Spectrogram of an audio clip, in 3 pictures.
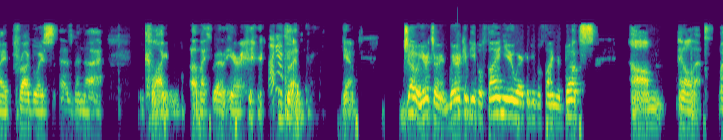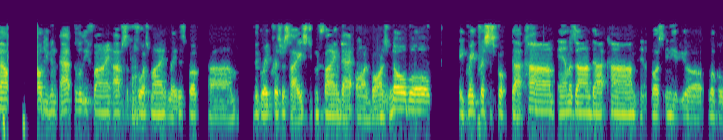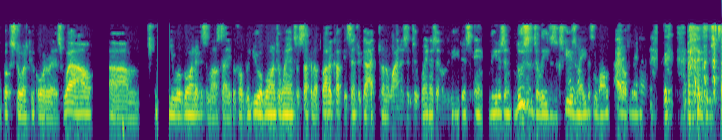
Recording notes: part of a series of Instagram Live interviews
